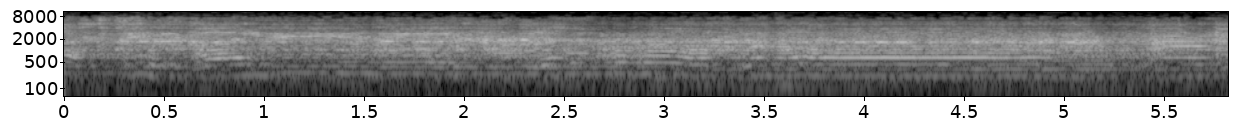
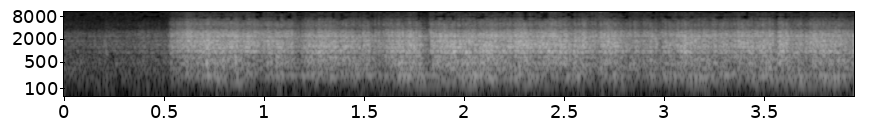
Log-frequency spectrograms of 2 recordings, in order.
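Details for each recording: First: AWA Radiola Champion valve radio (circa 1950–52) after valve replacement, antenna connected: clear music with singing at steady volume, no hum or crackle; normal audio output, though volume control reportedly has no effect. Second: AWA Radiola Champion valve radio (circa 1950–52) on the bench after output valve and output transformer replacement, test speaker: switches on into loud hiss with irregular crackles and pops; crackling interference, antenna signal lost.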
